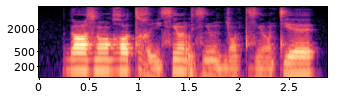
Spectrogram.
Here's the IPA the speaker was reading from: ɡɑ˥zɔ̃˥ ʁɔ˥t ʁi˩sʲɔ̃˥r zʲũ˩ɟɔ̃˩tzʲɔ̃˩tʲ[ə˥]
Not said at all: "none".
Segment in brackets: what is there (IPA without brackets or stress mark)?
ɛ˥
